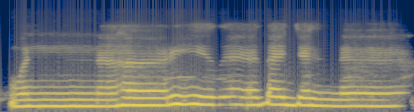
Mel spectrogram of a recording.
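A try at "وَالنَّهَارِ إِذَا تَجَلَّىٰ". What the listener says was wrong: Nah, ini kayaknya kurang buka juga mulutnya. Coba ketika Farha dibuka mulutnya. Di when jadi when.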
